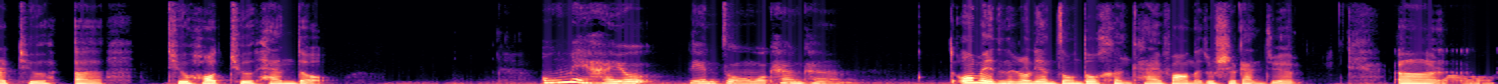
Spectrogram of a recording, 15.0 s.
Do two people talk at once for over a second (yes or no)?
no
